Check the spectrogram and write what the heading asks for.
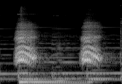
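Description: Two harsh, raspy jackdaw calls, evenly spaced about half a second apart, each a short hoarse caw ringing out loudly over a steady low hum.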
